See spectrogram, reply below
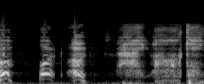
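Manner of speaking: rasping put-on voice. Game narrator voicing a character the players run past: raspy voice. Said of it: "I forget it's a raspy voice".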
